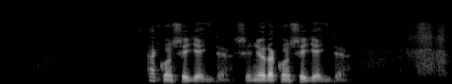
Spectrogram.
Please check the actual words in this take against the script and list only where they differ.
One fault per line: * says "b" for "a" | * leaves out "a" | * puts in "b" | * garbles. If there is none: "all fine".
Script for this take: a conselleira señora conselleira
all fine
